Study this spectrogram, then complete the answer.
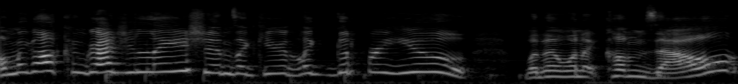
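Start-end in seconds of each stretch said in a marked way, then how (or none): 0.0-2.4 effusive, excited, high-pitched gushing. Showing how the congratulation sounds in one's mind: imitating an excited congrats. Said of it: "in my mind, I sound like".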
